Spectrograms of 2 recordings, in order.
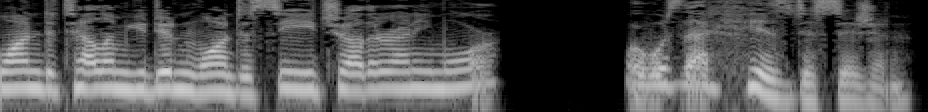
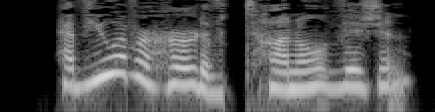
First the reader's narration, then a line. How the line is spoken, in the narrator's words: She blurted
